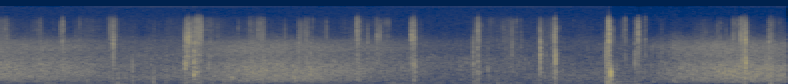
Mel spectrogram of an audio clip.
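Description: Shoes scrape and scuff on rock as a man climbs.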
